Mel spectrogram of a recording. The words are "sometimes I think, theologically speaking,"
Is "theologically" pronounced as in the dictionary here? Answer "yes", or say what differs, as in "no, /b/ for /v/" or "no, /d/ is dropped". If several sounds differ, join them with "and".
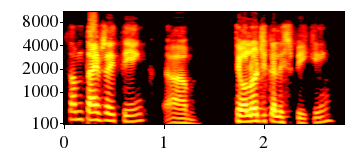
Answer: no, /t/ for /θ/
